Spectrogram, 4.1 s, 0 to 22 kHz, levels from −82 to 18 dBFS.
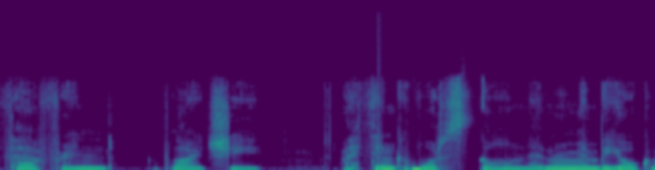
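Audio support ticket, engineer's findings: Short concealed packet loss, three events: 2.35–2.39 s, 2.53–2.59 s, 3.57–3.62 s. Brief smear or wobble where the sound briefly holds its prior character. Receiver-side concealment extends the last audio into a 20 ms hole, then 40 ms, then 40 ms, and crossfades back. Brief consonant content may drop out. Component: decoder loss concealment.

Lost packet rebuilt from error correction, four events: 2.37–2.39 s, 2.57–2.59 s, 3.00–3.02 s, 3.60–3.62 s. No gap, but each 20 ms stretch turns rougher and noisier. Opus in-band FEC copy from the following packet played in place of the lost one. Each follows a concealment stretch or falls inside the burst. Component: decoder FEC path.

Burst of packet loss, 2.87–3.07 s. Held buzz or fading hiss, attenuating across roughly 130 ms of concealed fill, about 20 ms of silence, then resumption further on. Around 120 ms of audio never arrives. 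A 20 ms FEC-rebuilt frame sits inside at 3.00 s. Component: network loss and jitter buffer, decoder concealment.

Path: Opus, audio band limited to 12 kHz, codec noise consistent with about 64 kbps.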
